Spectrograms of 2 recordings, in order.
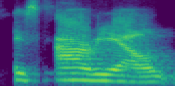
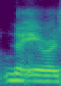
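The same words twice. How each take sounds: First: "Ariel" with an open first vowel, "ARR-ee-el"; correct pronunciation. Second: "Ariel" said like "aerial", AIR-ee-el; wrong pronunciation. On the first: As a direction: say "Ariel" starting with a short open A. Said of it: "Just so you know, it is". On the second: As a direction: open "Ariel" with an AIR vowel. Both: Retold or imitated.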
